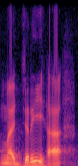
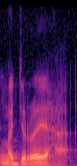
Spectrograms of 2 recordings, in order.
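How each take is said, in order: First: The middle vowel is a clear i sound. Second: The middle vowel leans toward an e sound.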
